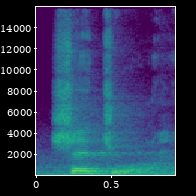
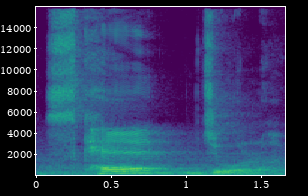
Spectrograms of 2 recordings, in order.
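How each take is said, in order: First: It begins with an sh sound, British style. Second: It begins with an sk sound, American style. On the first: "kalau gaya British dia itu she, jadi bukan bukan sk" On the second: "Cara melafalkan kata ini gaya Amerika itu seperti ini"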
